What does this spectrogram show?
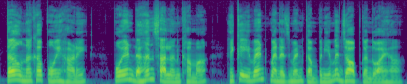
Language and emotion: Sindhi, neutral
